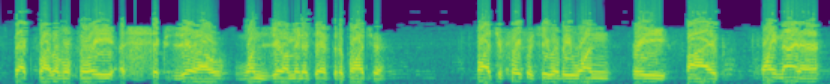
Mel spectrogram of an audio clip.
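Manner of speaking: spaced-out, unhurried delivery.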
